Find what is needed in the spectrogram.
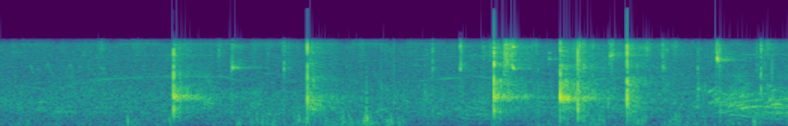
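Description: Pickleball paddles striking a plastic pickleball in a rally: a run of sharp pops, the first about one and a half seconds in, then roughly one a second, with fainter clicks in between.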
